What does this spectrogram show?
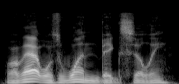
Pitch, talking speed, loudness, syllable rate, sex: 90 Hz, 200 wpm, -19 LUFS, 4.9 syllables/s, male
